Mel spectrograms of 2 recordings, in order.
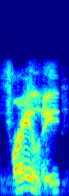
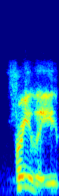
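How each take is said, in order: First: The name rhymes with Haley. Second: The name does not rhyme with Haley. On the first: This is the pronunciation that later spread. The speaker calls it wrong. "we needed to pronounce it Fraley" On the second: This is the original pronunciation of the name. The speaker calls it right. "which is correct back then"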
